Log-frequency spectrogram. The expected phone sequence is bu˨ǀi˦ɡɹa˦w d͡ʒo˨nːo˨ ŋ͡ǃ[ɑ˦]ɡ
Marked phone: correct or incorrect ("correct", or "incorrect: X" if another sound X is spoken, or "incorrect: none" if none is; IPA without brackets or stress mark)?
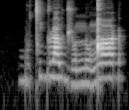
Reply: correct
